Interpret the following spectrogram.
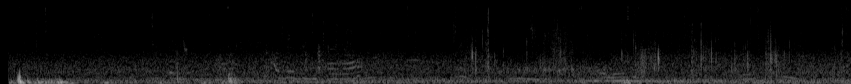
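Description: Raccoon dogs moving about on gravel: scattered clicks and scuffs of paws on the stones, with a loud knock just at the start. Faint wavering voice-like sounds come and go in the middle.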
